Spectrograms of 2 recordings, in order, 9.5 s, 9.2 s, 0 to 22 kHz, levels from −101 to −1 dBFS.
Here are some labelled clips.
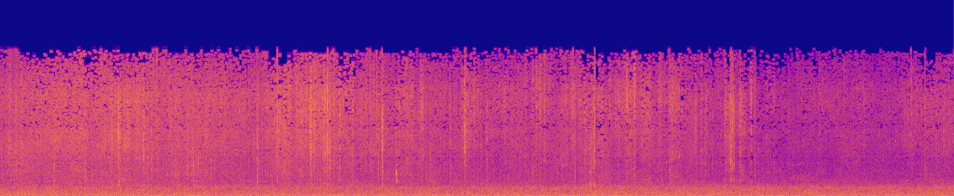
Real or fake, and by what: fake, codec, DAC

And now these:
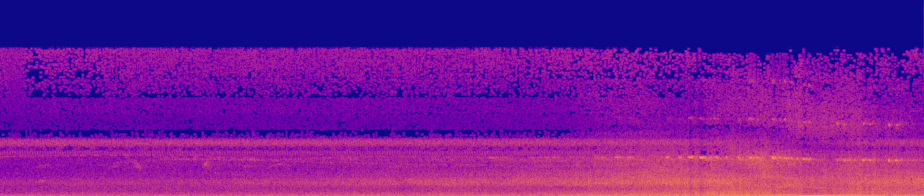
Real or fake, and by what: real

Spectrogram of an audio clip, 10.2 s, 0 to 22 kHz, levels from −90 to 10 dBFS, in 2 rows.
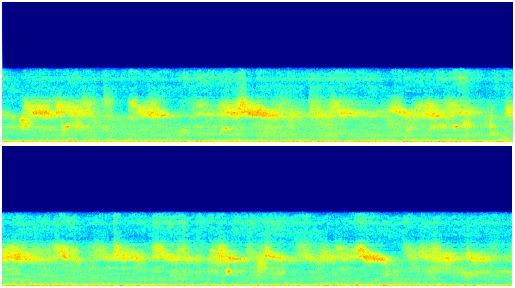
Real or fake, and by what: fake, codec, SNAC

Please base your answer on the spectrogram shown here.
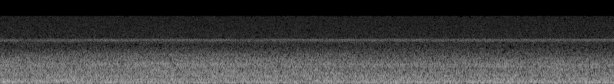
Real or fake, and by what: real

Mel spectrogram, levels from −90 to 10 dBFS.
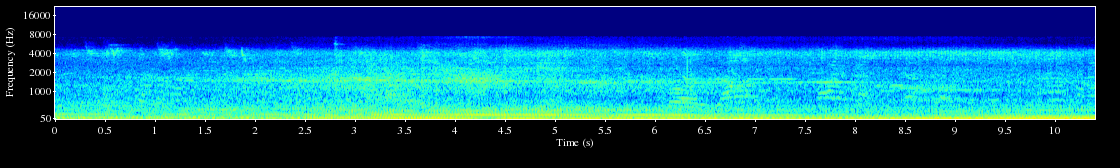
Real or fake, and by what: real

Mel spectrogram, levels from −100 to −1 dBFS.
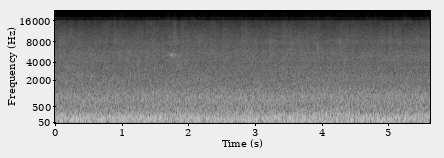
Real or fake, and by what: fake, autoencoder, DAC-VAE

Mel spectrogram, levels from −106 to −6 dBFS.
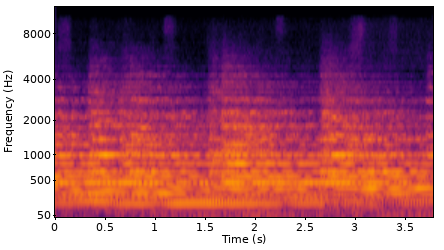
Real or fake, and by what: fake, autoencoder, DAC-VAE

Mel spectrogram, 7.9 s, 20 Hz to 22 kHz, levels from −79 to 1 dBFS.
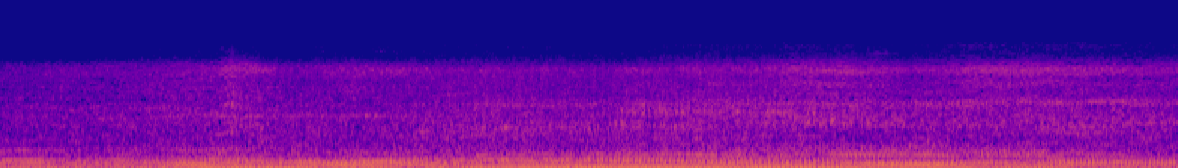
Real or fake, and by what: real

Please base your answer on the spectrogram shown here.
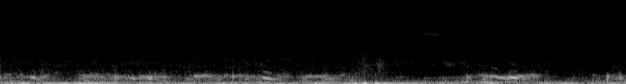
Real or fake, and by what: fake, codec, SNAC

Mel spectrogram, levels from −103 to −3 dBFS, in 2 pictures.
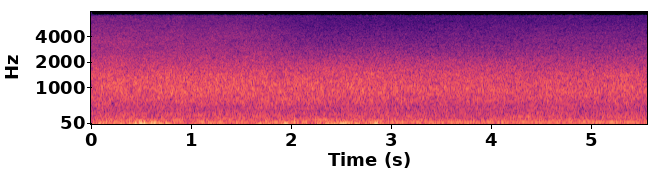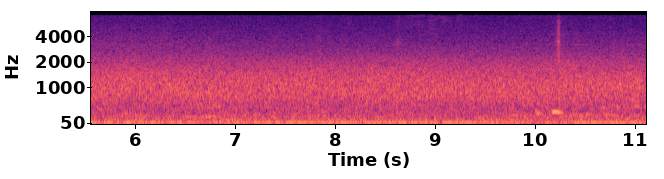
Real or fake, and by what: real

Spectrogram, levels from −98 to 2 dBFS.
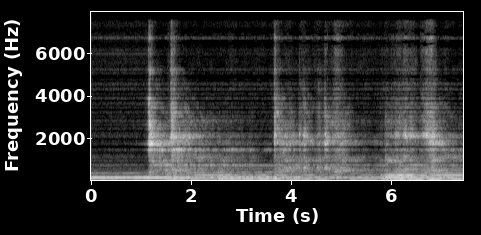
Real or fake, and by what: fake, codec, HILCodec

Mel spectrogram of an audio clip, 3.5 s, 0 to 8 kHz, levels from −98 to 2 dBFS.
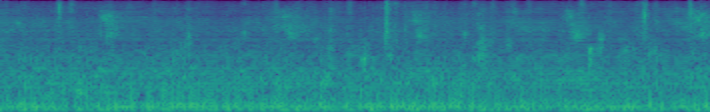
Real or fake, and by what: fake, vocoder, HiFi-GAN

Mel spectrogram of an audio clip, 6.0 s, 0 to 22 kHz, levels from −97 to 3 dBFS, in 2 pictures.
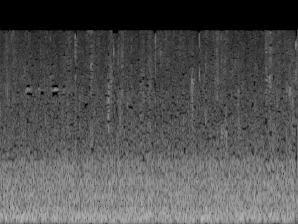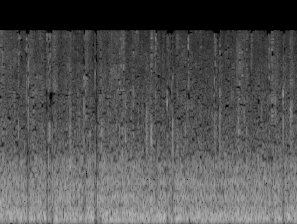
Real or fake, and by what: fake, vocoder, BigVGAN v2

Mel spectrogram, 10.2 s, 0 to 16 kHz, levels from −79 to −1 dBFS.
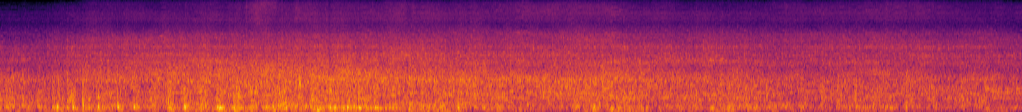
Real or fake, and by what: fake, codec, SNAC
